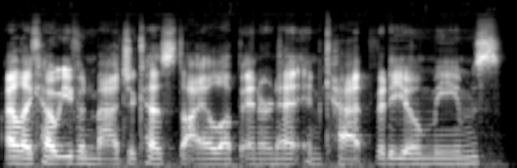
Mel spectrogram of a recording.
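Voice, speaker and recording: A man's voice: mid-range voice, flat delivery, normal speed, over music. Rambling man reacting to a cartoon. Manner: rambling, self-interrupting, jokey. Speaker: reaction video host. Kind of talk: casual reaction commentary.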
